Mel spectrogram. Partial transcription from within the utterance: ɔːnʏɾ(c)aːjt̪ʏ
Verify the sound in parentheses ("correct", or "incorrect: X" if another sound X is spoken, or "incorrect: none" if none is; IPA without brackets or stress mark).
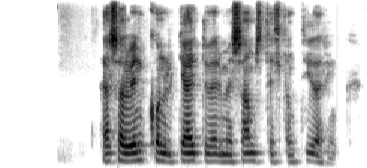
correct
